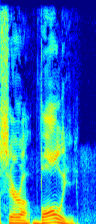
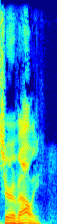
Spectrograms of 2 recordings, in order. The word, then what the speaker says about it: Seravalli: I believe Frank's last name is pronounced Sarah Volley. Do you go by, I mean... Most of the times I've heard Sarah Valley.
